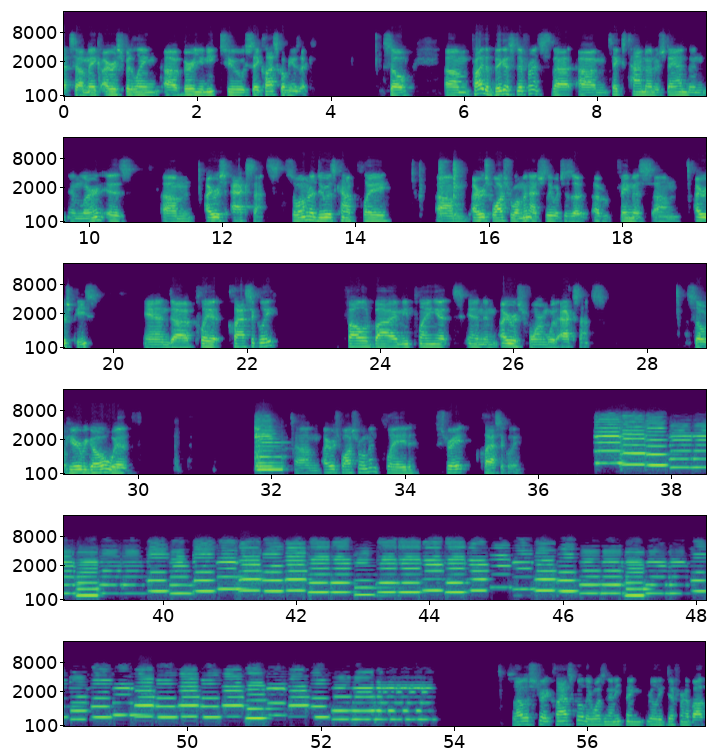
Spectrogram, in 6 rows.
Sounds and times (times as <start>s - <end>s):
Speech: 0.0s - 3.6s, 4.7s - 19.8s, 20.5s - 22.4s, 23.6s - 27.4s, 28.5s - 29.8s, 32.3s - 35.7s, 54.7s - 57.7s.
